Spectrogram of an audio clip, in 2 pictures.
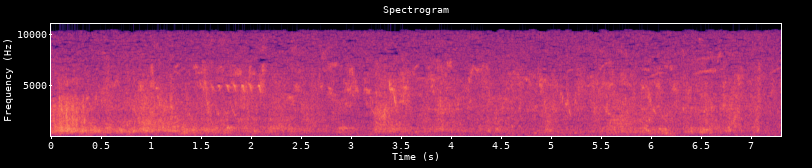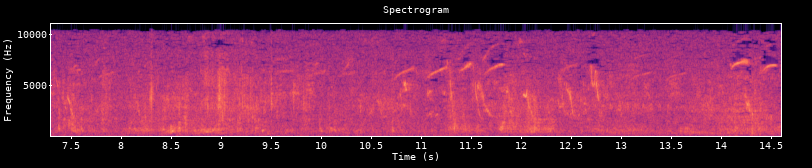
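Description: Outdoor ambience of birds chirping, with a few quick chirps near the end, over a steady hiss.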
